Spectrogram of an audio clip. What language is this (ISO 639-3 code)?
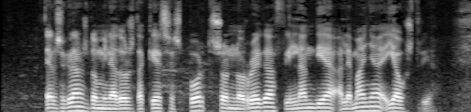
cat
